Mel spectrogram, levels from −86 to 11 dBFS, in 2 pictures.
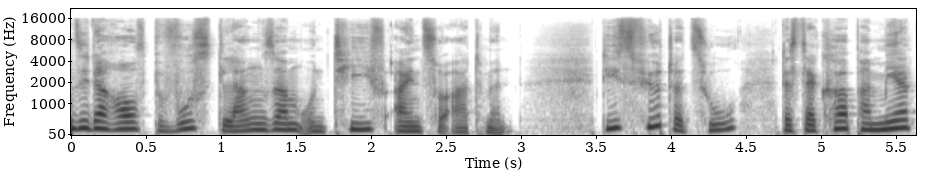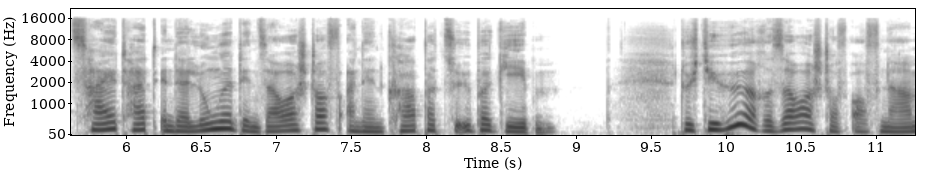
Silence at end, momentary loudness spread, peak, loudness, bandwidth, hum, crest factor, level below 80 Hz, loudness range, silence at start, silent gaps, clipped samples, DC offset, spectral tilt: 0 s; 10 LU; -2 dBFS; -19 LUFS; 16 kHz; none; 18 dB; -54 dBFS; 3 LU; 0 s; none; under 0.1%; under 0.1%; -5.5 dB/octave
